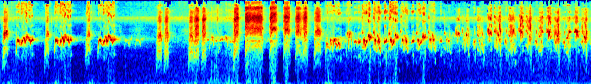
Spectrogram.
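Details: Red-whiskered bulbul phrases of clear whistled chirps, a short gap, then a scratchy burst and a long run of busy chattering notes.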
